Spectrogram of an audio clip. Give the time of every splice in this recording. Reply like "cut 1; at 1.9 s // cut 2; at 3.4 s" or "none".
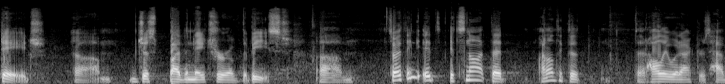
cut 1; at 2.9 s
